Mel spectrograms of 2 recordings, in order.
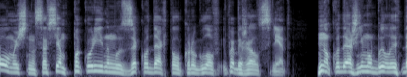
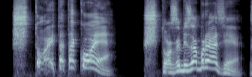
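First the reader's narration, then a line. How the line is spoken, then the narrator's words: Shouted. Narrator (Russian): закричал Михин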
